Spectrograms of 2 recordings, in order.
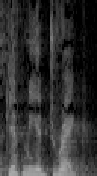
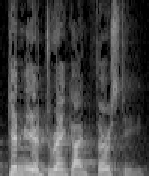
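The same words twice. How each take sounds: First: Softer, gentle asking of "Give me a drink"; gentle request. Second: Louder, commanding "Give me a drink"; demand. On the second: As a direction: bark "Give me a drink" as an order. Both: Shown as a demonstration. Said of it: "this is not a demand".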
